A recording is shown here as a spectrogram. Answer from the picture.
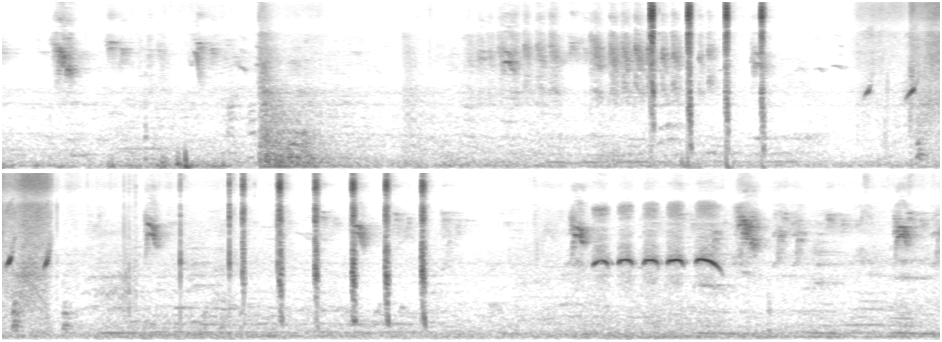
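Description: Birds chirping: clusters of sharp, very short chirps, then a quick run of five high chirps a little before the end. There is also a brief rush of noise about halfway through.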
